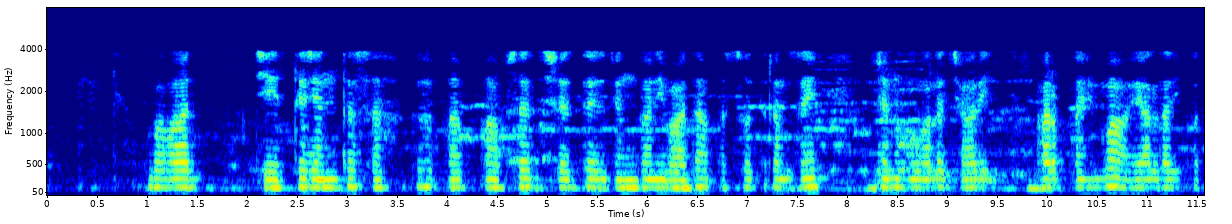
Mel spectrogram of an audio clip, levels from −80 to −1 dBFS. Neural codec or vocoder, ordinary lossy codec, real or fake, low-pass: vocoder, 44.1 kHz, 128 mel bands every 512 samples, BigVGAN v2; AAC, 16 kbps; fake; 7.2 kHz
